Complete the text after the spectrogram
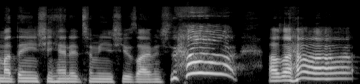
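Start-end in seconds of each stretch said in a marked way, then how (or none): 1.8-2.4 loud, very high mimicked laugh; one piercing high "ha" imitating her laugh; Zendaya. Actress laughing as she hands back the notebook, high mock laugh. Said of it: "what the heck she was laughing at". 2.9-3.5 loud, high put-on laughing along; fake laugh. Fan laughing along without knowing why, loud high fake laugh. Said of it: "what the heck she was laughing at".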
